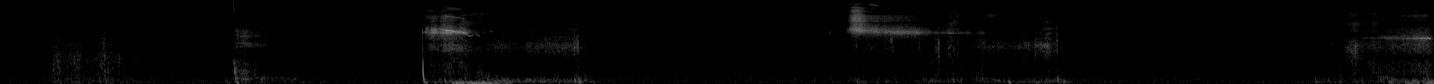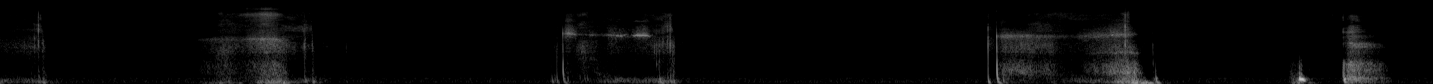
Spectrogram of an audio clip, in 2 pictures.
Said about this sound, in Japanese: なんとなく折り紙 ASMR の意味分かってきました。こういう紙を折る音がお耳に気持ちいいんですね。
